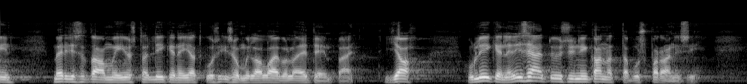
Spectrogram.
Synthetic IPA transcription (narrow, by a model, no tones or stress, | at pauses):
iːn | merisɑt̪ɑmˑiːjjost̪ɑliːkenːejɑt̪koisisomːilːɑlɑiʋoilɑet̪eːmpæ̰ˑin | jɑ | kuliːkenːelisæˑnt̪yːsinniŋkɑnːɑt̪ːɑʋuːspɑrɑ̰nisḭ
